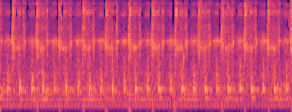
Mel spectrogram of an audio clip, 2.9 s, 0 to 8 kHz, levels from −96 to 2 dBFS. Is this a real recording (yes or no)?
yes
